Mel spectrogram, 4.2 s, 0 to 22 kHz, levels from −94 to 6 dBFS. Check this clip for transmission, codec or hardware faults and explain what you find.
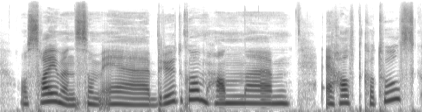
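No transmission, codec or hardware faults turn up in this clip.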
